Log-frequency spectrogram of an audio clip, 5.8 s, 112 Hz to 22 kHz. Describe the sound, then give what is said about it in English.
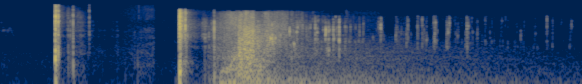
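A 40-grain Winchester Super X round is fired, giving sharp, isolated cracks: one early and a second a little over a second later. A loud, broad rushing noise then swells and slowly fades over the remaining seconds. “We're gonna do a gut shot. We have a 40 grain Winchester Super X. We'll give it a shot.”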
